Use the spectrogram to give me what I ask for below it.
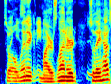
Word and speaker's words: Olynyk: Iguodala we have how you say Olsen ik Olynyk : I never I always forget how to say his name so Olynyk Meyers Leonard so they have some height they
